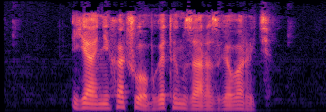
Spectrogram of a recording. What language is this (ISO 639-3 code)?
bel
